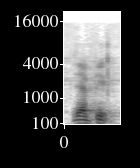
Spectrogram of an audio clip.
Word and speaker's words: Zabir: Zabir di hadis ini bukan bacanya bukan Zubair tapi Zabir Abdurrahman bin Zabir tapi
